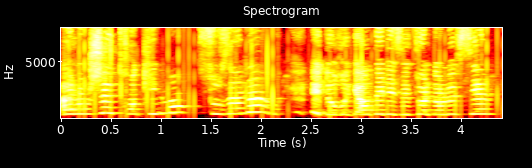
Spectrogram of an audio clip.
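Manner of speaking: high, impassioned outpouring; roared tender words. Acted. Lion roars what he wishes he could write, impassioned. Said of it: "se mit à rugir".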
